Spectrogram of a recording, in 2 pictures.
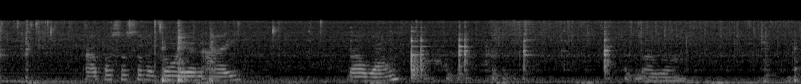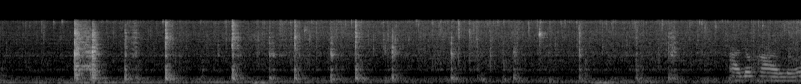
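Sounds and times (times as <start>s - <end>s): garlic sizzling in oil: 0.0s - 16.0s
metal spatula scraping wok: 4.1s - 6.4s, 7.6s - 15.3s.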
